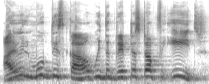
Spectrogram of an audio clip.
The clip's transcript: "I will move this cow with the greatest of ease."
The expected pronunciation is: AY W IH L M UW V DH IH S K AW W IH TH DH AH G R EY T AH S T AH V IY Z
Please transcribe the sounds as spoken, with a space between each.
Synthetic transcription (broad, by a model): AY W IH L M UW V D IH S K AW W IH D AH G R EY T AH S T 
